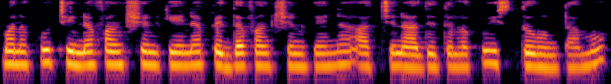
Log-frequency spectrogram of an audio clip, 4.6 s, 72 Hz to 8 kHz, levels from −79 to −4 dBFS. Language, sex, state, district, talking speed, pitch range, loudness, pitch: Telugu, female, Telangana, Karimnagar, 170 wpm, 200-225 Hz, -18 LUFS, 210 Hz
